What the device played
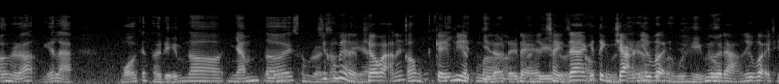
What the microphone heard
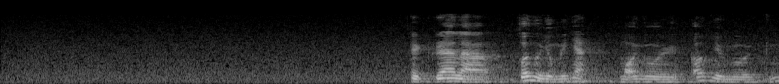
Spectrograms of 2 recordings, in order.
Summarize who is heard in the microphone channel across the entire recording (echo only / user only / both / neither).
user only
